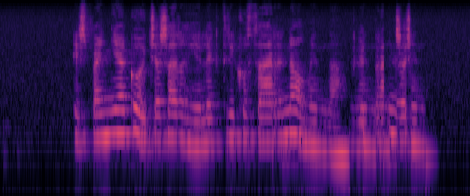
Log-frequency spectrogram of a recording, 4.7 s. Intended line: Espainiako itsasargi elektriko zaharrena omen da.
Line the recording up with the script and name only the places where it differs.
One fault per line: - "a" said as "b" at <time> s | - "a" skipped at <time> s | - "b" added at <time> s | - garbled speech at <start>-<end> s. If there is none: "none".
- garbled speech at 3.5-4.3 s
